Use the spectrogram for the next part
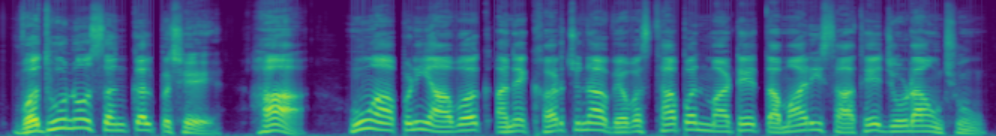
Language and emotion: Gujarati, neutral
